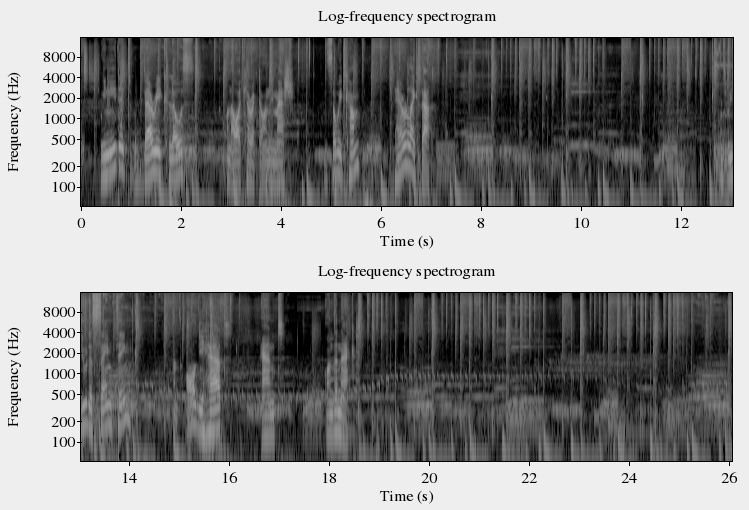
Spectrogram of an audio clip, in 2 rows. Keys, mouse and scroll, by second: 8.5-9.9 shift+middle drag, 10.6-12.2 drag, 12.8-14.4 shift+middle drag, 14.8-16.4 drag, 17.1-18.6 shift+middle drag, 19.0-20.7 drag, 24.1-24.5 scroll down 2, 24.5-25.6 shift+middle drag, 25.6-26.0 scroll up 2.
